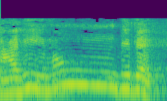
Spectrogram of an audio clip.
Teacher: ما أقفلش شفايف هنا، يبقى في انفراج في الشفايف بسيط جدا علشان أطلع نص ميم كده · Term: إقلاب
